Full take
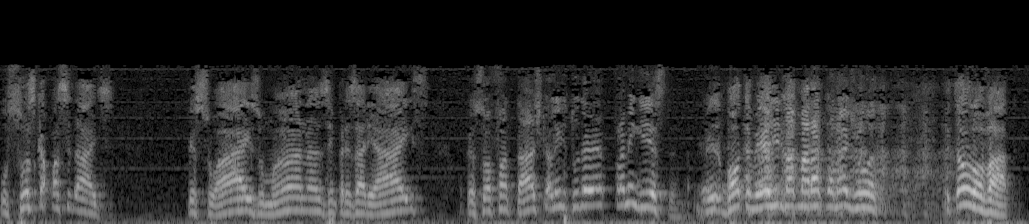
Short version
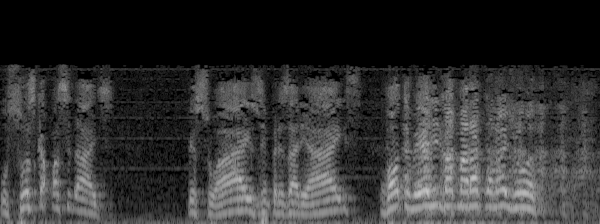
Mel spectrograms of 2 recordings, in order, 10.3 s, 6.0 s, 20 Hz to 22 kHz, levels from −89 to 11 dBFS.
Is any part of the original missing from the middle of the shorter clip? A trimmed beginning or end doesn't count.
yes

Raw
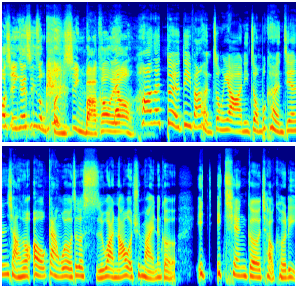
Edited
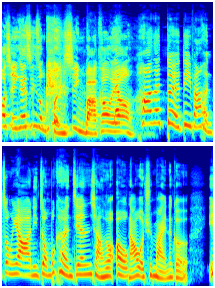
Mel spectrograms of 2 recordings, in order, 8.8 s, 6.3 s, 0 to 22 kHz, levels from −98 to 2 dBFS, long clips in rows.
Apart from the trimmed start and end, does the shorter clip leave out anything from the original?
yes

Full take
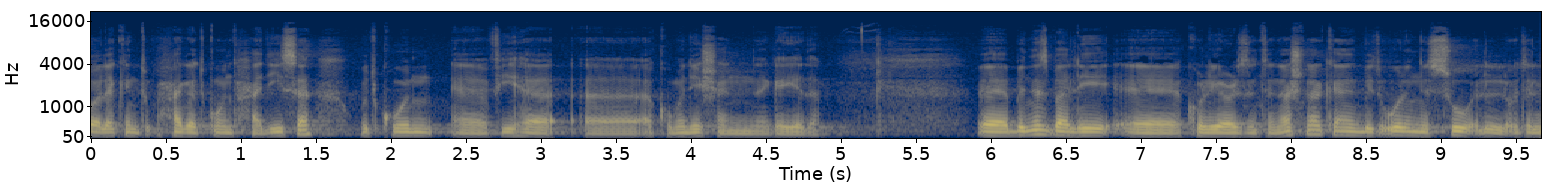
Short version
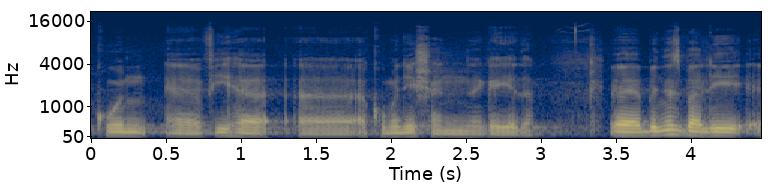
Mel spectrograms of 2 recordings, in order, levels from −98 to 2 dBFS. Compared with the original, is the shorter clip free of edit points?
no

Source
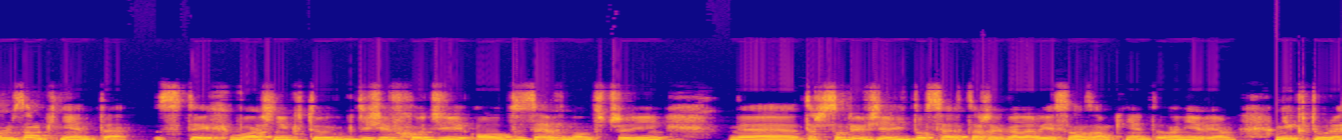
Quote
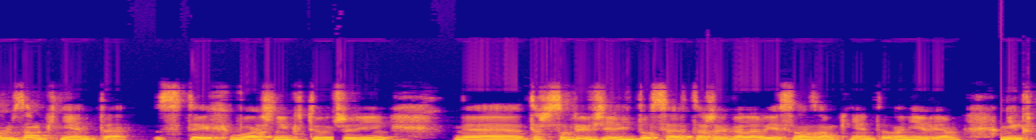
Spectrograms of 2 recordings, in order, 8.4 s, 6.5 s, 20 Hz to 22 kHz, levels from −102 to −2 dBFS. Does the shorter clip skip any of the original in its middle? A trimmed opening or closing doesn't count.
yes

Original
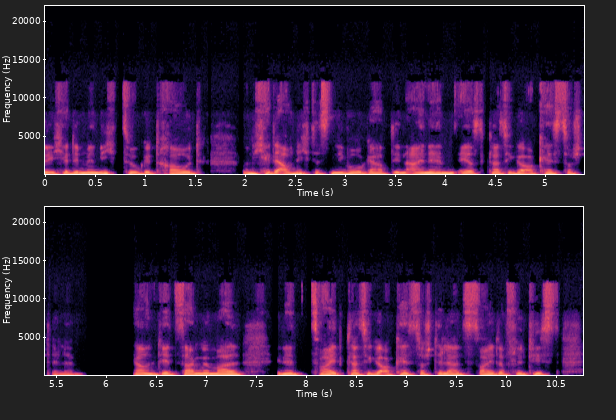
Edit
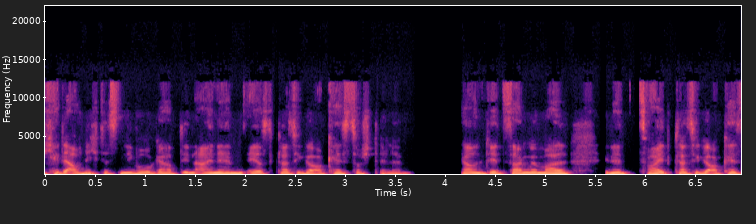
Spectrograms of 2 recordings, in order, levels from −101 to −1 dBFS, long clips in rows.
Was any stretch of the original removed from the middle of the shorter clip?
no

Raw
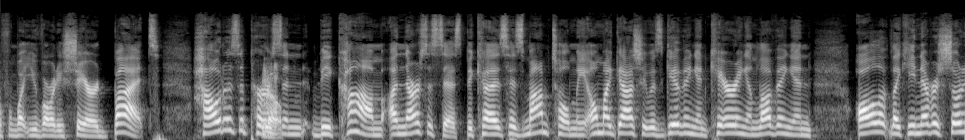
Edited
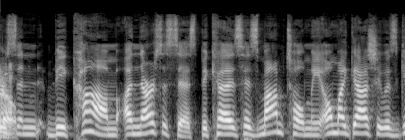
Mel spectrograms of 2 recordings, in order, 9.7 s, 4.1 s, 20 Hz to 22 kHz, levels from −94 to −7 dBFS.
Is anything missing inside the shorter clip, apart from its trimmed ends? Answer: no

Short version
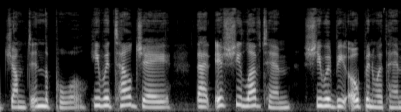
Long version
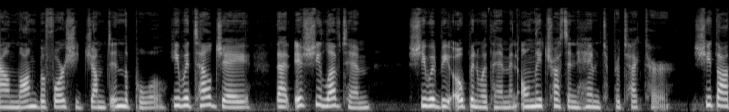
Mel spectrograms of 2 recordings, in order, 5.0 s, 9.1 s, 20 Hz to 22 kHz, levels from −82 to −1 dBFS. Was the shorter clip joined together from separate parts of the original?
yes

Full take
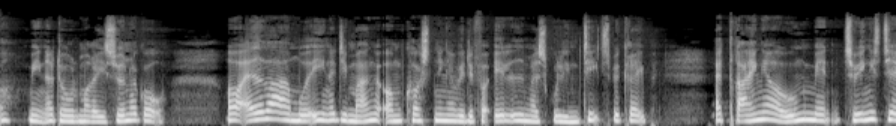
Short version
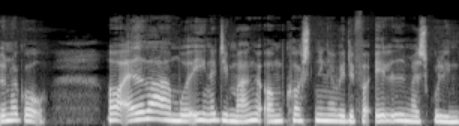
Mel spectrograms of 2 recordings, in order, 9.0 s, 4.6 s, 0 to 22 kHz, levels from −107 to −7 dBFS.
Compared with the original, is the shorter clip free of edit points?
yes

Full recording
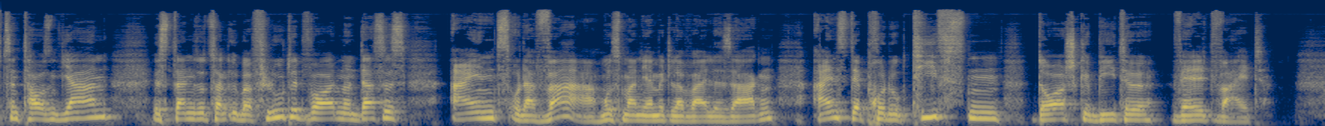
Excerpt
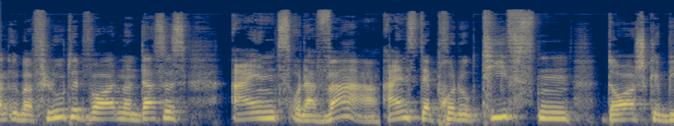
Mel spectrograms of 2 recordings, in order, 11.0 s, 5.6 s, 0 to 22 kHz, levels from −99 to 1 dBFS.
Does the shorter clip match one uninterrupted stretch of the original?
no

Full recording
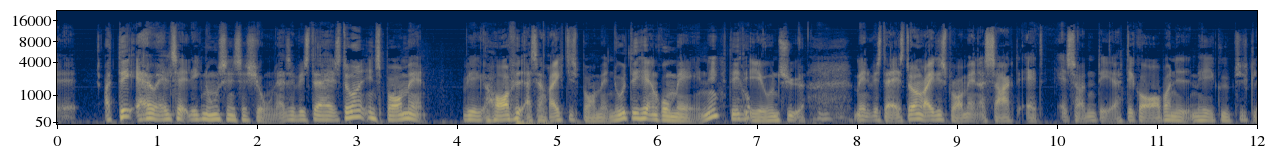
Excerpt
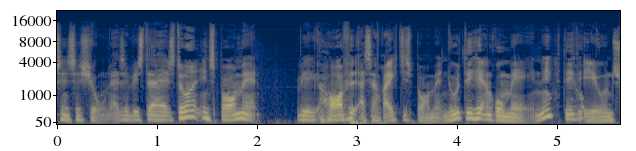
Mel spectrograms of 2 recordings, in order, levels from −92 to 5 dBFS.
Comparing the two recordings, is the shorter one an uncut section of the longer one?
yes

